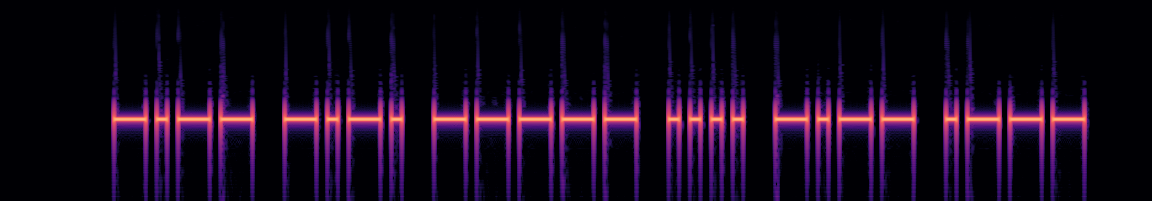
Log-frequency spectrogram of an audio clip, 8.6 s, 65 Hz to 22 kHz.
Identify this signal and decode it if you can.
Morse code, heard as a keyed tone, about 15 wpm, 700 Hz. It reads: YC0HYJ
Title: DXCC-100 Call Signs - 6 Characters - Repeated 2x - 15wpm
